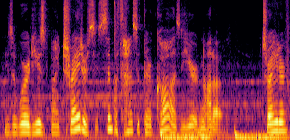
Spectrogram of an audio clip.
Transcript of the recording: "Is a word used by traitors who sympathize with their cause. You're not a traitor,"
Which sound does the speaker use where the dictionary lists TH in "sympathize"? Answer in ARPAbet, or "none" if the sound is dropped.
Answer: TH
